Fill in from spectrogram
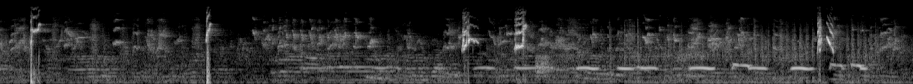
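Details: African lovebirds kept as a colony in Larkana fill the air with dense high twittering, broken by sharp clicks and loud squeaky shrieks, while a faint wavering tone runs underneath.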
